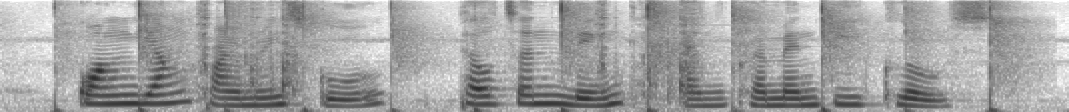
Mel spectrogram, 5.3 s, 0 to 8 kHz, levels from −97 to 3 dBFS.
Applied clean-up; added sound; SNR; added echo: none; Hands + Cutlery, silverware; 10 dB; none.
